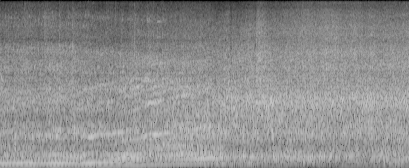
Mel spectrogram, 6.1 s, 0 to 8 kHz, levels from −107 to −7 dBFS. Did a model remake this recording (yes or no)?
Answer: yes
